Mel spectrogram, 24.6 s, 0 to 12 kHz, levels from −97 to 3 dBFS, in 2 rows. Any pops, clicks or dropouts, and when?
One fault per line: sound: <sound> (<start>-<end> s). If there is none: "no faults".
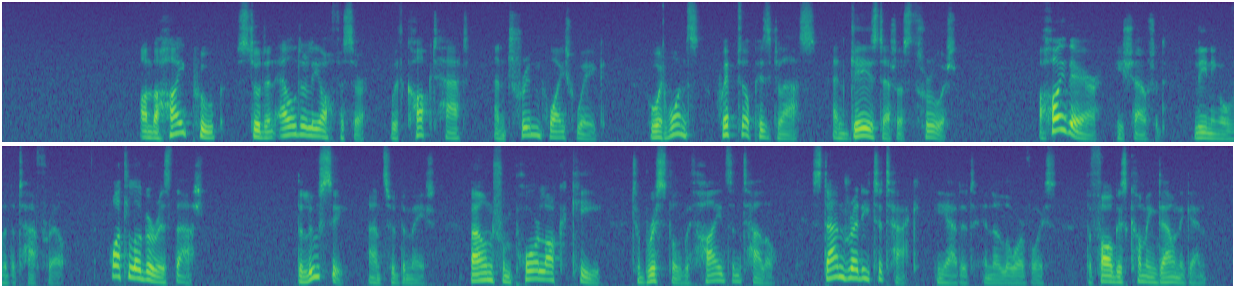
no faults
